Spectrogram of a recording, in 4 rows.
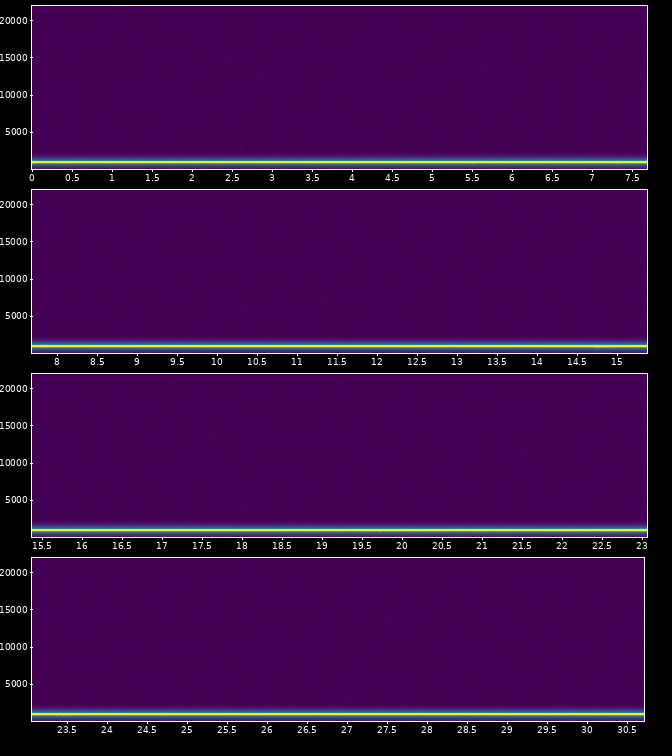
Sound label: Calibration 68dBA; Nevaton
